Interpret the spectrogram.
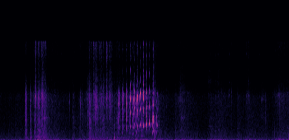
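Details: Budgerigars playing and talking to each other, chattering with quick, high, scratchy chirps and a brief burst of rapid warbling notes.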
